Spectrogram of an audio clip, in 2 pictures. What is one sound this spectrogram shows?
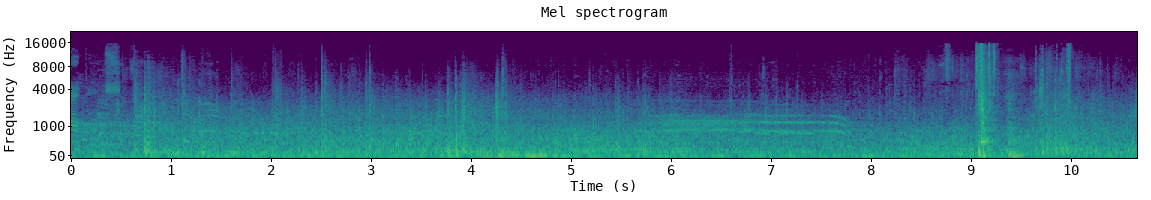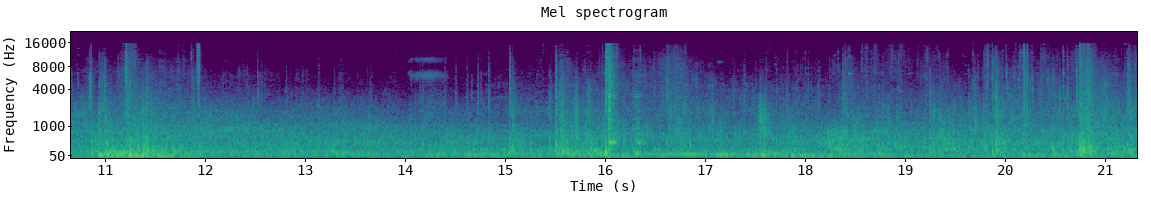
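Gunshots crack repeatedly from near and far.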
